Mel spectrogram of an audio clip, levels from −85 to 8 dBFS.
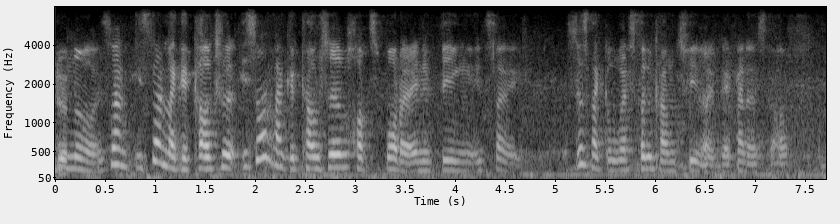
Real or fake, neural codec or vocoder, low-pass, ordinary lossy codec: fake; codec, 16 kHz in and 24 kHz out, 1.1 kbps, FireRedTTS-2 codec; 7.2 kHz; Opus, 16 kbps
